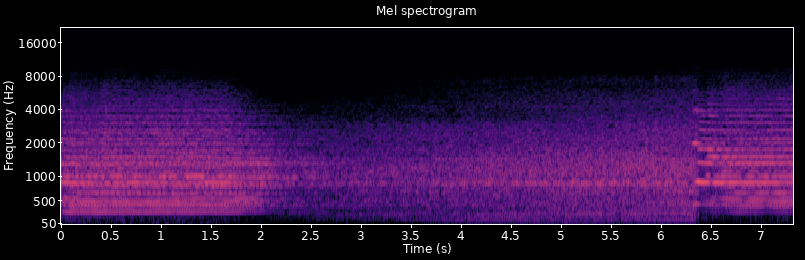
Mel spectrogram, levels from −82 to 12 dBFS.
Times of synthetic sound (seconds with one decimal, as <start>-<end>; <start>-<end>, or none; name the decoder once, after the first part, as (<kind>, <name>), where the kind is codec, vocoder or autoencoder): none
